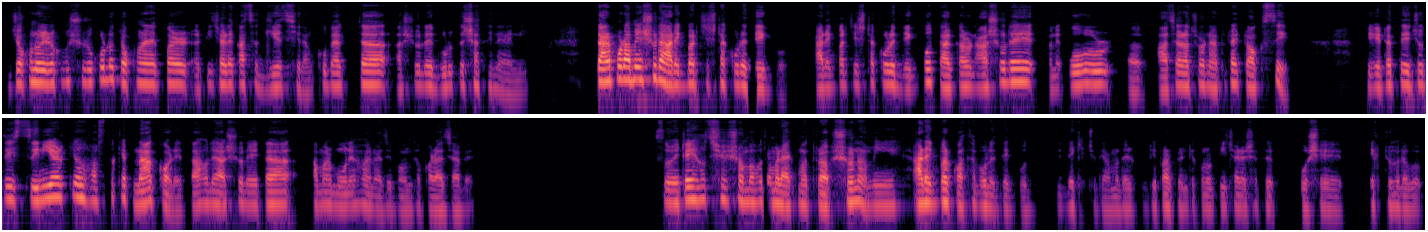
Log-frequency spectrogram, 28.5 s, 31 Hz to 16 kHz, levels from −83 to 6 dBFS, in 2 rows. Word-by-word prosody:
যখন 175 +2 0
ও - - +7
এরকম 175 +2 -2
শুরু 185 -1 -4
করলো, 215 +1 0
তখন 175 +1 -1
একবার 170 +1 +1 0.2
আ - - -9
টিচারের 165 0 -1
কাছে 165 0 -5
গিয়েছিলাম। 145 -6 -7
খুব 160 - -11
একটা 165 +2 0 0.3
আসলে 155 -1 -7
গুরুত্বের 150 +2 -8
সাথে 155 -1 -8
নেয়নি। 100 -2 -17 0.8
তারপর 200 +3 +11
আমি 220 - +6
আসলে 220 0 +6
আরেকবার 165 +1 +3
চেষ্টা 155 +2 -4
করে 160 -2 -1
দেখবো 125 -2 -3 0.4
আরেকবার 140 +4 -3
চেষ্টা 160 0 -8
করে 165 -1 +2
দেখবো। 130 +7 -7
তার 140 -1 +3
কারণ, 150 -1 -1
আসলে 190 +4 +1 0.3
মানে 130 0 -13 0.2
ওর 170 +1 +2 0.3
আ - - -7 0.3
আচার-আচরণ 150 +4 -1
এতটাই 160 +5 -3
toxic 140 - -3 0.8
যে - - -17
এটাতে 160 +3 -4
যদি 165 +2 -3 0.2
সিনিয়র 185 +4 +5
কেউ 200 -2 +3
হস্তক্ষেপ 160 +3 -7
না 140 - +8
করে, 95 - -2
তাহলে 135 +3 -4
আসলে 130 +1 -9
এটা 135 +1 -1 0.4
আমার 130 +1 -7
মনে 120 +1 -7
হয় 125 -4 -9
না - - -11
যে - - -16
বন্ধ 95 0 -16
করা 100 -1 -5
যাবে। 95 -1 -12 1.9
সো - - -16
এটাই 170 +4 +5
হচ্ছে 175 +1 -6 0.2
সম্ভবত 150 -1 -2
আমার 140 - +3
একমাত্র 130 +2 -9
অপশন। 150 +6 0
আমি 125 +1 -9 0.4
আরেকবার 145 +1 +6
কথা 120 0 -4
বলে 120 -2 -5
দেখবো। 105 -2 -16 0.3
য - - -29
দেখি 115 - -12
যদি - - -27
আমাদের 100 +1 -14 0.2
ডিপার্টমেন্টে 110 -1 -10
কোনো 110 -1 -12
টিচারের 110 -1 -10
সাথে - - -17 0.3
বসে - - -6 0.5
একটু - - -20
হলেও 110 -2 -10
150 Hz, 165 wpm, -26 LUFS, 125-170 Hz, 1.9 s, তারপর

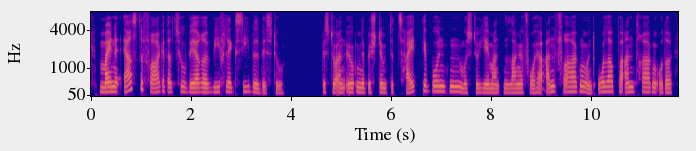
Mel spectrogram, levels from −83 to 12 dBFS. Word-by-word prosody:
Meine 165 0 +5
1. 255 0 +2
Frage 165 +1 0
dazu 165 +1 -3
wäre, 155 0 +3
wie 165 +1 -2
flexibel 170 -1 -1
bist 120 +1 -6
du? 60 +1 -6 0.7
Bist 155 - -5
du 150 - +4
an 150 0 +2
irgend 155 +1 +1
'ne 155 - +3
bestimmte 150 -1 -2
Zeit 140 +7 0
gebunden? 185 -2 +1
Musst 145 -1 -2
du - - +1
jemanden 145 -1 -1
lange 145 +1 0
vorher 140 -1 -2
anfragen 175 -1 +1
und 125 -5 -2
Urlaub 175 +2 +1
beantragen 165 -1 0
oder 145 0 -1
160 Hz, 140 wpm, -26 LUFS, 150-175 Hz, 0.7 s, Meine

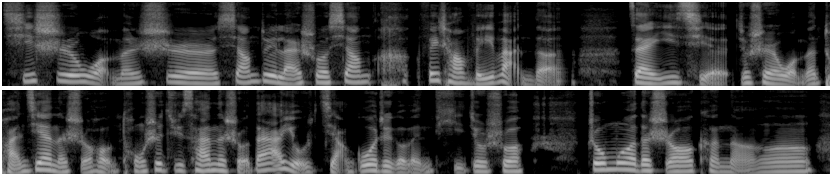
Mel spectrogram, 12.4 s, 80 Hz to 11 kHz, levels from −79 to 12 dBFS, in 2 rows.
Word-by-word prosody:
其 220 +1 -4
实 225 -3 +2
我 195 -6 0
们 155 +2 -6
是 175 -5 0
相 185 +4 -1
对 215 -3 +2
来 155 -2 +1
说 185 +1 0
相 190 +1 +1
很 220 - -10
非 245 - 0
常 175 -7 +1
委 150 +4 +1
婉 - - +3 0.2
地 - - -3 0.4
在 175 -3 +5
一 170 +4 -3
起 340 - +2 0.2
就 175 - -4
是 170 -2 +1
我 135 - +1
们 150 +3 -5
团 - - 0
建 200 +3 +4
的 145 - -2
时 - - -2
候、 150 - -2
同 165 -1 -6
事 205 +3 +1
聚 180 0 -7
餐 180 +1 +2
的 185 - +1
时 - - -1
候， - - -1
大 - - +2
家 - - +4
有 - - 0
讲 150 - -4
过 180 +5 +3
这 165 - 0
个 - - -2
问 - - -6
题， 130 -7 -12
就 160 +3 -2
是 155 - -6
说 160 -1 +2 0.5
周 205 0 +5
末 215 -2 +3
的 180 - +4
时 155 - +1
候， 160 +1 +3
可 165 -2 -6
能， 155 +3 -3
175 Hz, 260 characters per minute, -23 LUFS, 160-195 Hz, 0.5 s, 在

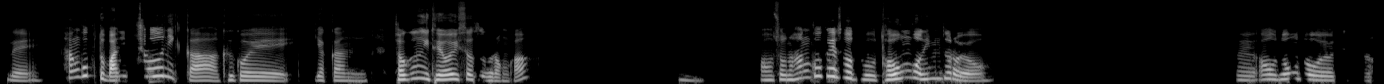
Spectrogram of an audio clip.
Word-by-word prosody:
네. 180 -3 -7 0.2
한국도 335 -1 -1
많이 185 -3 +5
추우니까 285 - 0
그거에 185 -4 -2 0.3
약간 175 -3 -6 0.3
적응이 250 +5 +2
되어 220 0 +5
있어서 225 -4 -2
그런가? 165 - -5 1.5
음. 185 -4 -14 0.6
아 205 0 -4
저는 220 +1 0
한국에서도 305 - +1
더운 240 +10 +4
건 285 -5 +4
힘들어요. 200 - -1 2.4
네. 200 -2 -8
아우 225 +1 -1
너무 245 +2 +1
더워요, 200 -5 0
진짜. 180 -1 -23
210 Hz, 225 characters per minute, -23 LUFS, 180-265 Hz, 2.4 s, 많이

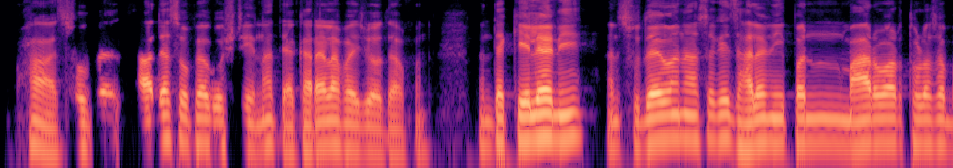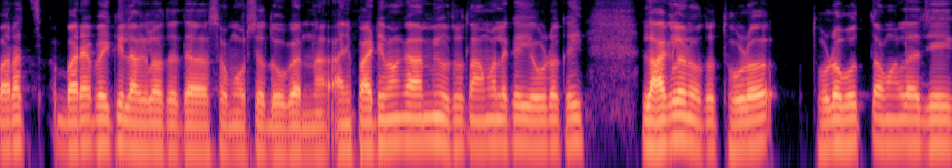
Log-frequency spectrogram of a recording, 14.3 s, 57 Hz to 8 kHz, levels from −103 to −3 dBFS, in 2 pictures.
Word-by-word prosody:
हां, - - -2
सोप्या - - -6
साध्या 135 - -1
सोप्या 125 -2 -2
गोष्टी 115 -1 -6
आहेत 105 - -6
ना, 120 +3 -4
त्या 95 - -2
करायला 110 +4 +1
पाहिजे 100 -2 -2
होत्या 90 -1 -3
आपण 85 +2 -14 0.4
आणि 110 -1 -9
त्या 125 - +1
केल्या 135 +2 +8
नाही 135 +2 +1 0.2
आणि 110 - -8
सुदैवानं 130 +5 +3
असं 135 0 -5
काही 140 +1 0
झालं 115 +1 +2
नाही. 125 0 -1
पण 120 0 +1 0.3
मार 115 +2 +3
वार 120 0 +2
थोडासा 120 0 -2
बराच 115 +2 -2 0.2
बऱ्यापैकी 120 +1 +1
लागला 105 -1 +1
होता 105 0 -2
त्या 100 0 +1
समोरच्या 100 0 -5
दोघांना 95 0 -1
आणि 105 - -2
पाठीमागं 120 +3 +1
आम्ही 125 +1 +2
होतो. 115 -1 -2
तर 115 - -2
आम्हाला 120 +1 -2
काही 120 0 -1
एवढं 115 +1 0
काही 120 +1 -2 0.5
लागलं 115 +4 +6
नव्हतं. 110 -3 -1
थोडं 115 +4 +2 0.4
थोडंबहुत 120 +3 0
आम्हाला 120 0 0
जे 115 0 -1
115 Hz, 200 wpm, -24 LUFS, 110-125 Hz, 0.5 s, केल्या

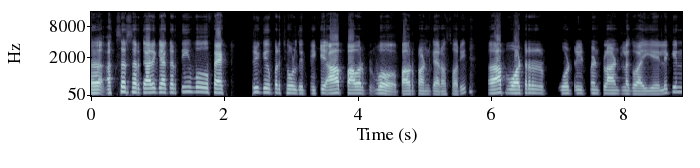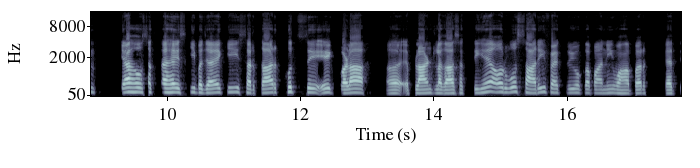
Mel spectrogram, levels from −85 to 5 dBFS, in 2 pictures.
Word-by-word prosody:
अक्सर 155 +6 +4
सरकारें 185 -2 +5
क्या 185 0 +6
करती 180 +3 -3
हैं, 210 - -2
वो 200 -2 0
फैक्ट्री 170 +3 +2
के 180 0 0
ऊपर 170 0 -2
छोड़ 160 -1 -2
देती 140 -1 -7
हैं 135 - -5
कि 155 - +2
आप 160 +1 +6
पावर 145 -1 +6
वो 145 +1 +1 0.3
पावर 125 0 +3
प्लांट 120 -1 -4
कह 120 - 0
रहा 110 - -4
हूँ, 110 - -7
सॉरी 135 +9 -5 0.4
आप 175 +2 +6
वाटर 155 +2 +3 0.4
वो 145 - +1
ट्रीटमेंट 145 0 -6
प्लांट 135 -1 +1
लगवाइए, 120 -2 -2
लेकिन 180 +9 -5 0.4
क्या 185 +2 +5
हो 195 0 +1
सकता 185 0 -2
है 185 +1 +3
इसकी 190 +2 -8
बजाय 170 +1 0
कि 195 +2 -8
सरकार 165 +1 -1
खुद 205 -1 -1
से 185 -3 -5 0.2
एक 180 -3 -3
बड़ा 165 +3 +4
अ, 160 - -2 0.7
प्लांट 150 +1 +1
लगा 145 -1 +2
सकती 155 +2 -10
है 200 +4 -1
और 190 -1 -1
वो 195 +3 -3
सारी 180 -2 -2
फैक्ट्रियों 165 -1 -6
का 155 +1 -5
पानी 150 +1 -6
वहाँ 140 -2 -2
पर 150 0 -1 0.3
कह 140 - 0
160 Hz, 185 wpm, -19 LUFS, 145-180 Hz, 0.7 s, क्या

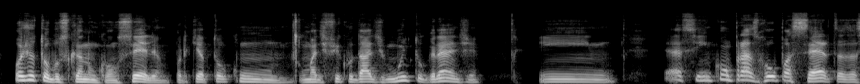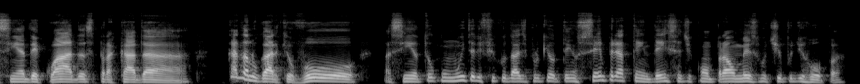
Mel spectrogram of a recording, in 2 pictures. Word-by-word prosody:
Hoje 195 +1 +8
eu 205 - +6
tô - - +6
buscando 120 0 +4
um 105 - +2
conselho, 95 0 +4
porque - - -1
eu - - +3
tô 130 -3 -2
com 125 +3 -6
um 110 -7 -1
uma 115 +2 +2
dificuldade 120 +1 0
muito 170 +10 0
grande 120 -3 +1 0.6
em 115 -1 -4 0.5
eh, - - -5
assim, 185 - -4
em 185 - -2
comprar 205 +1 +2
as 180 -7 +1
roupas 185 +2 +3
certas, 140 -5 +3
assim, 115 +3 -3
adequadas 120 -1 +1
pra 120 -4 -4
cada 110 -2 0 0.3
cada - - +1
lugar - - +2
que - - -10
eu - - -2
vou, 140 - +1 0.2
assim, 140 - -6
eu 135 -2 -3
tô 160 +5 -8
com 165 0 -7
muita 185 +4 -3
dificuldade 150 -4 -5
porque 145 +2 -9
eu 150 - -3
tenho 145 +1 -7
sempre 185 +7 -4
a 175 - 0
tendência 145 -2 -5
de 135 - -12
comprar 135 0 -2
o 135 - 0
mesmo 140 0 -3
tipo 140 +2 -8
de 140 0 -8
roupa. 110 -2 -7
130 Hz, 180 wpm, -21 LUFS, 115-150 Hz, 0.6 s, Hoje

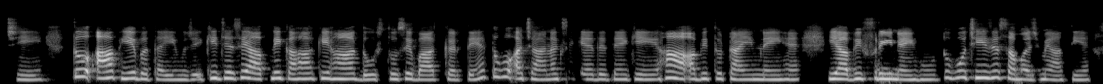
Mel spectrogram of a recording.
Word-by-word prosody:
जी, 220 -1 -6 0.3
तो 355 0 +2 0.2
आप 300 +2 +7
ये 270 +1 +3
बताइए 225 -4 -4
मुझे 220 +1 -5
कि 290 - +3
जैसे 285 +2 +1
आपने 275 +1 +2
कहा 255 0 0
कि 280 -1 +2
हाँ, 255 -1 +2
दोस्तों 225 +2 -4
से 250 +2 -2
बात 215 -1 -1
करते 220 -1 -6
हैं 295 +8 -3
तो 350 - -2
वो 345 -1 -1
अचानक 245 -1 -3
से 255 +1 -18
कह 235 0 -4
देते 235 0 -6
हैं 235 0 -3
कि 230 -2 -3
हाँ 290 -5 +6
अभी 255 +1 -2
तो 260 - -2
टाइम 230 -1 -1
नहीं 220 0 -1
है 225 -1 -4 0.3
या 255 -1 +7
अभी 250 +2 +2
फ्री 255 -1 +3
नहीं 220 -1 +1
हूँ, 220 0 -6
तो 310 - -3
वो 320 +3 0
चीज़ें 305 0 +3
समझ 240 -7 -1
में 235 - -3
आती 210 +1 -7
हैं। 215 - -8
245 Hz, 235 wpm, -20 LUFS, 225-265 Hz, 0.3 s, आप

